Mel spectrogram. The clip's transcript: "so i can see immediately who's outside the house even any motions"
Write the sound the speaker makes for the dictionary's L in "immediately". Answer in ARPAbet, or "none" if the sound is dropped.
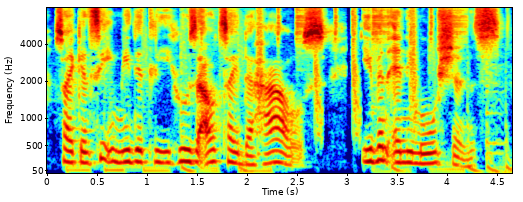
L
